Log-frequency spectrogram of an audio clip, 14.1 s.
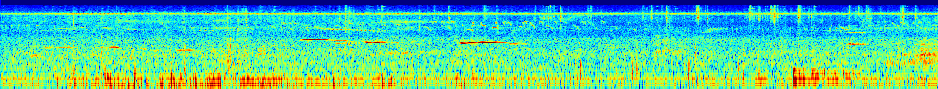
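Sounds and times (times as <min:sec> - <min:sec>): bird whistling: 0:04.3 - 0:08.4.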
